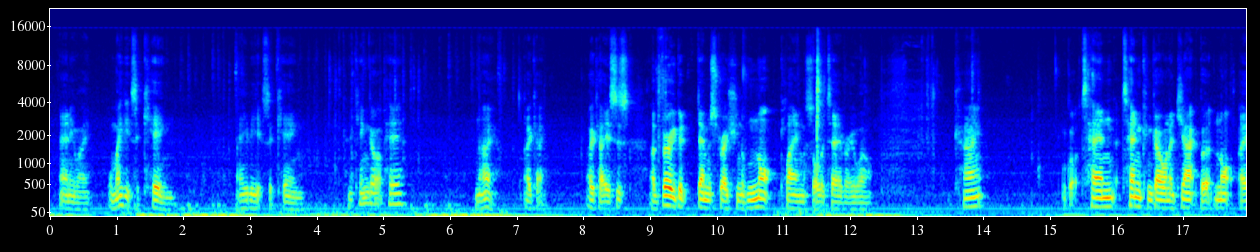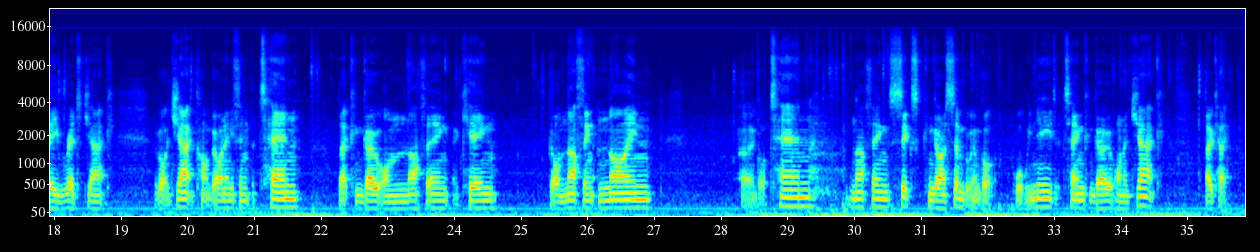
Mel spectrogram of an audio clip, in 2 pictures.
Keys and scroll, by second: 2.5-7.5 typing, 9.0-9.4 typing, 11.8 typing, 14.1 typing, 15.8 typing, 18.3 typing, 23.8 space, 25.6 space, 28.5 space, 29.8 space, 31.7 space, 34.4-35.8 typing.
